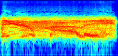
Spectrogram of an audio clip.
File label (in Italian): trick, mood high, speech it; War Thunder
